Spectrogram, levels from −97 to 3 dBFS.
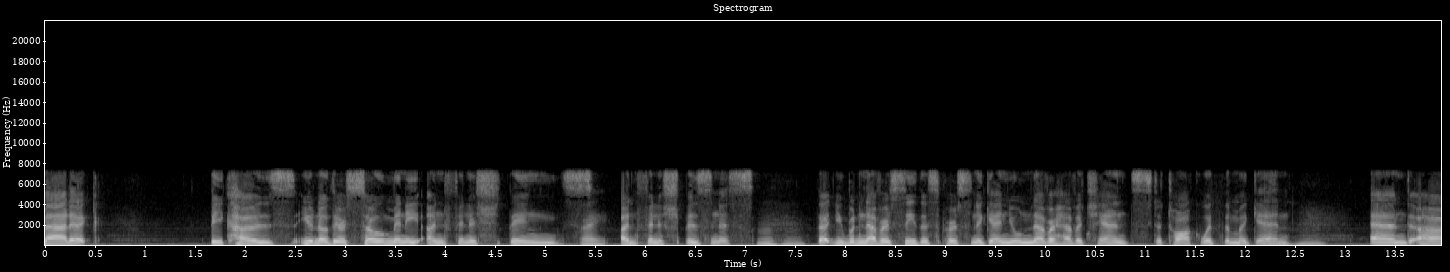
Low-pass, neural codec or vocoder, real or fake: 7.2 kHz; none; real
